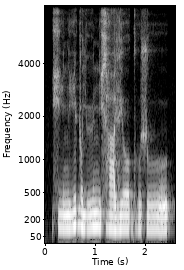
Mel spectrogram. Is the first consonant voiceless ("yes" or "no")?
yes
